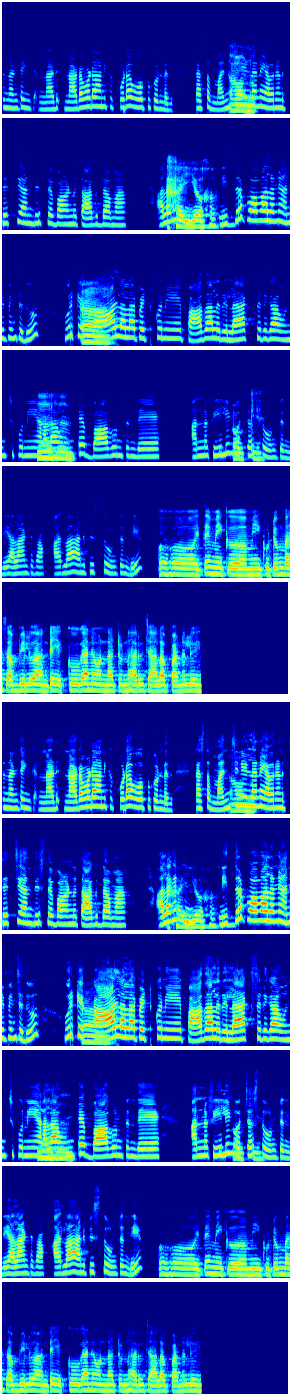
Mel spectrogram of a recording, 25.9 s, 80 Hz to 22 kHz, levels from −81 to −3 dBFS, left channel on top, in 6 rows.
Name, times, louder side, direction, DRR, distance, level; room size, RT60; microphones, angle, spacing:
voice 1, 0.0-2.6 2.9-6.2 6.6-7.2 7.6-9.2 9.6-15.3 15.8-19.4, right 8 dB, 55° right, 0.3 m, -31 dB
voice 2, 3.4-3.8 6.8-7.5 9.8-10.2 13.5-14.0 16.4-16.9 19.6-24.6, left 3 dB, 75° left, 1.0 m, -31 dB
head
